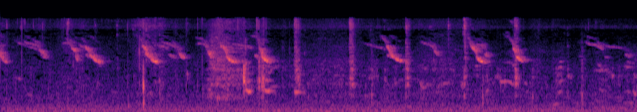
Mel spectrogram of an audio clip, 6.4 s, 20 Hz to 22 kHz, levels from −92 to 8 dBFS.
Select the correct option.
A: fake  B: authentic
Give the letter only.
B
